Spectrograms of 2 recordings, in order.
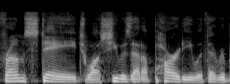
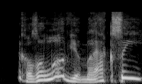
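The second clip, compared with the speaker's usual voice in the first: pitched-up, high, cartoony dad voice; 8 semitones higher than usual. Retelling a movie scene as Goofy telling his son he loves him: Goofy voice. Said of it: "That was actually really good".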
